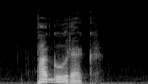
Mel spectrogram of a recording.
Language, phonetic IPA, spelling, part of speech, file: Polish, [paˈɡurɛk], pagórek, noun, Pl-pagórek.ogg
